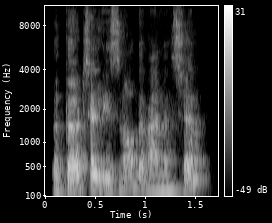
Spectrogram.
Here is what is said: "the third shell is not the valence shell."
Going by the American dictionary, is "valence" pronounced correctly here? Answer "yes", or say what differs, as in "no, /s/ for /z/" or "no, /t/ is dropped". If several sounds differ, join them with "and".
no, /n/ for /l/ and /n/ is dropped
